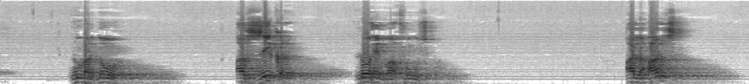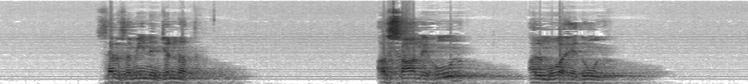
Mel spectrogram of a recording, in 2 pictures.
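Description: A man recites in a chanting voice through a microphone, in bursts with pauses between them.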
